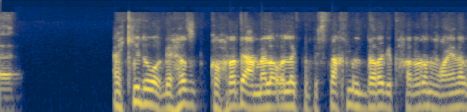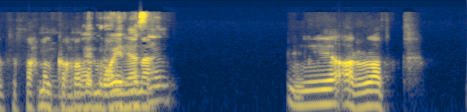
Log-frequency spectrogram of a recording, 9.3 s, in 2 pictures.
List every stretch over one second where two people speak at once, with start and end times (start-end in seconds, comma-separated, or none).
5.0-6.2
